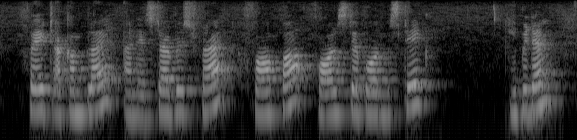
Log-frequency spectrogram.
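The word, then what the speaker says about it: faux pas: Fapa, false step or mistake. இது வந்து எட்ஸும் எஸ்ஸும் சைலண்ட்டாக இருக்குது, அதனால் நம்ம ஃபாப்பான்னு தான் ப்ரொனவுன்ஸ் பண்ணுவோம்.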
